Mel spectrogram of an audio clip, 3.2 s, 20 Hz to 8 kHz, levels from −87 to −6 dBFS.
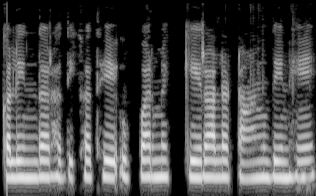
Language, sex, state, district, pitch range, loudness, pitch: Chhattisgarhi, female, Chhattisgarh, Sarguja, 210-220 Hz, -19 LUFS, 215 Hz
